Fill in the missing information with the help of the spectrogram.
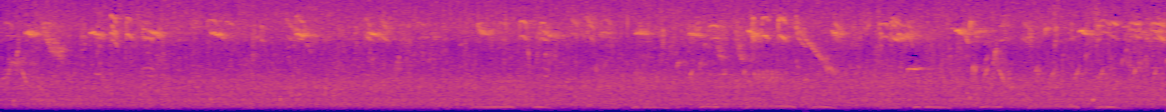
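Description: Short hooting calls, repeated about twice a second and often in pairs, start about five seconds in over a steady outdoor hiss, with thin high chirps throughout.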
